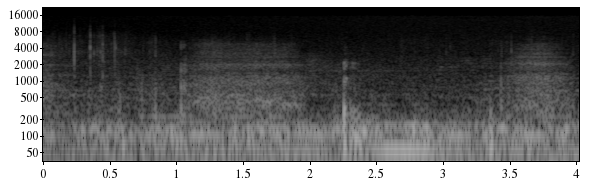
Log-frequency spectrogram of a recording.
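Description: A man breathing slowly and deeply, soft airy breaths over a low room hum, with one faint click about two seconds in.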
